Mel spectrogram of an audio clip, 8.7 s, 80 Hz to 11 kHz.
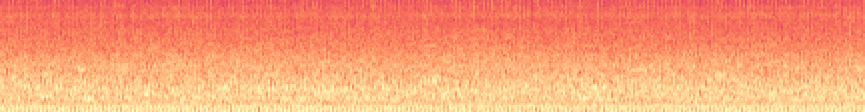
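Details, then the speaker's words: Toro Power Max 828 LE snow blower, 8 hp Tecumseh engine, after replacement with an adjustable Amazon carburetor and main jet tuning: steady, even full-throttle buzz with no surging or stumbling; running smooth and healthy. "okay now the engine's running well nice and smooth RPM at Full Throttle"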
